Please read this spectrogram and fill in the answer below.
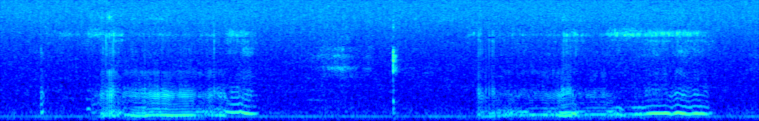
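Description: Two long, rattling, throaty breaths with a fluttering buzz, separated by quiet pauses over a steady low hum: a pet snoring.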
